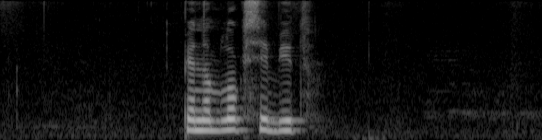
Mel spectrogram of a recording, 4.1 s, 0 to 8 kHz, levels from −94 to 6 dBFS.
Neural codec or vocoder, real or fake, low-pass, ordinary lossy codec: none; real; none; none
